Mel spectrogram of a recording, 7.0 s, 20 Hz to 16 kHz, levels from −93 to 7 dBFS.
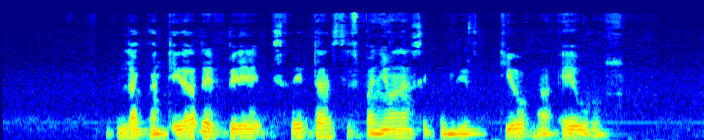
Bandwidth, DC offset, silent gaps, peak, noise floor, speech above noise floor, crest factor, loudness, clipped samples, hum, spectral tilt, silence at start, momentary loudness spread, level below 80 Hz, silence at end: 11.5 kHz; under 0.1%; none; -8 dBFS; -67 dBFS; 41 dB; 20 dB; -27 LUFS; under 0.1%; none; -7 dB/octave; 1.05 s; 9 LU; -54 dBFS; 0.85 s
